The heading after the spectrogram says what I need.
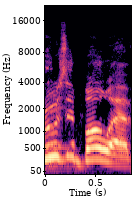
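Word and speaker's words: Ruziboev: Ruzenbo, how do you pronounce this guy's name? Ruzenboev.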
